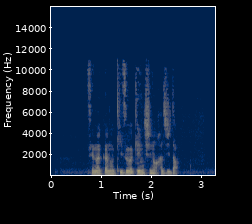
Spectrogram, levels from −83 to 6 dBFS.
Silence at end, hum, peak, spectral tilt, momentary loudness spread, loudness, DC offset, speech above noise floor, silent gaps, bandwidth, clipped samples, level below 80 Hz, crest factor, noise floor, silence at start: 0.75 s; none; -18 dBFS; -5.5 dB/octave; 10 LU; -34 LUFS; under 0.1%; 35 dB; none; 11.5 kHz; under 0.1%; -78 dBFS; 18 dB; -68 dBFS; 0.75 s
